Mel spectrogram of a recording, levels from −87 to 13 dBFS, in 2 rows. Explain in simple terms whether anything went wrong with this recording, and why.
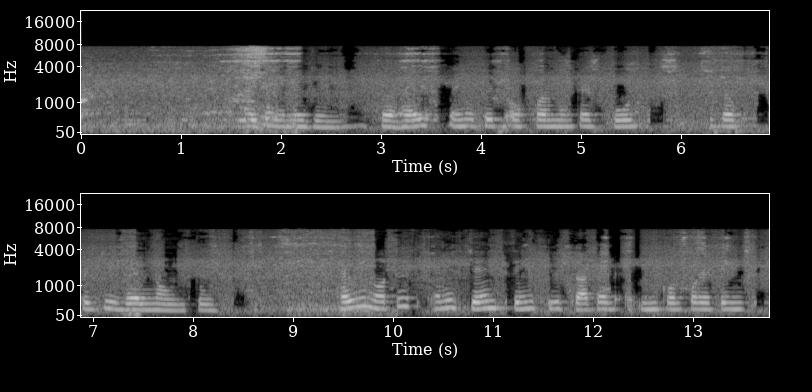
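Two things went wrong. The call's echo canceller most likely mistook people talking over each other for echo of its own loudspeaker, and turned the talker down. This is speech suppressed in double talk: the voice dips sharply or drops out in pieces at 2.0–2.9 s, 3.4–5.9 s, 6.75–6.89 s, 7.27–8.55 s, and from 9.83 s to the end.

Separately, at 5.66–5.70 s there is an echo leak. A loudspeaker's sound likely slipped past the echo canceller and was sent back, so a faint, brief copy of the voice arrives about a third of a second late.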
